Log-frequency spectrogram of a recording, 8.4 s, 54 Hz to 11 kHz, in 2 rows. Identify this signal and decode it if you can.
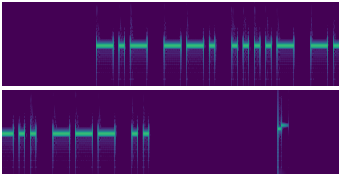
Morse code, heard as a keyed tone, about 17 wpm, 700 Hz. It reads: KG4ZOI
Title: USA Call Signs - 6 Characters - 2x Character Spacing - 17wpm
